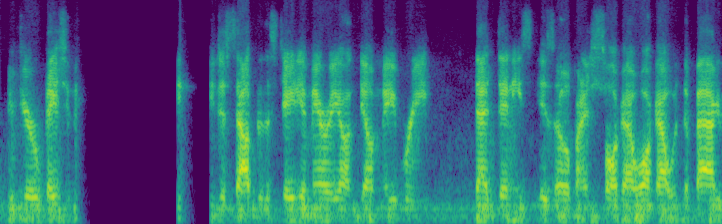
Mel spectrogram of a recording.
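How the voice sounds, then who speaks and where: A man giving a casual, rambling, matter-of-fact live commentary while driving a car through rain. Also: sits low. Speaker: local vlogger giving a storm update while driving. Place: inside a moving car in rain. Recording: dull lo-fi audio, steady car and rain noise.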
